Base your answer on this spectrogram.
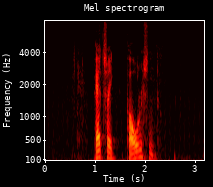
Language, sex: Danish, male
